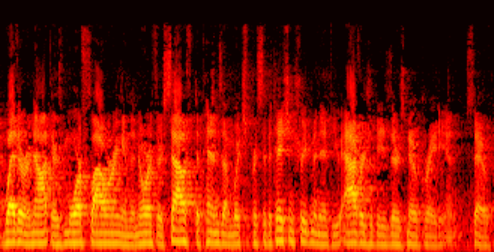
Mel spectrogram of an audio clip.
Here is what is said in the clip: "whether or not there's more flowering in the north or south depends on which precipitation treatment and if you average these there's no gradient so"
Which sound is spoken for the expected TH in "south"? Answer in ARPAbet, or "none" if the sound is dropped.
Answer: TH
